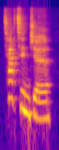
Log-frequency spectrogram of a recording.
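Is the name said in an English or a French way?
English. The name is said with English pronunciation. This is how many people say it. "what a lot of people call"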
